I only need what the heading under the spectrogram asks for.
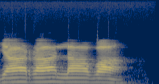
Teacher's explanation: या, रा, ला, वा को अंतःस्थ व्यंजन कहते हैं क्योंकि इनके उच्चारण में वायु का अवरोध कम होता है।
